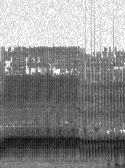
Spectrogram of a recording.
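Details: Intense yellow Belgian canary singing steadily: a rapid pulsing trill held for over a second, then a shift to a choppier, slightly lower tour, with a brief burst of a man's voice at the end.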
